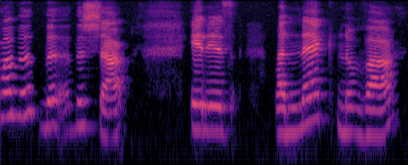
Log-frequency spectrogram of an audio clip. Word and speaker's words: Annac Nevah: It is Annac Nevah. It's backwards for Canna Haven, right? Correct. Yes. Did I do it? So it's a Annac Nevah.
